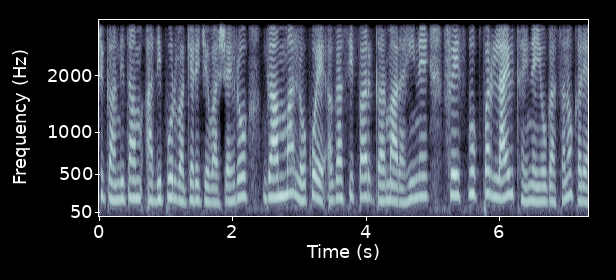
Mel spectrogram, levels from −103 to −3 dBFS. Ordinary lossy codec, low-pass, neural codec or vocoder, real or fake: none; 3.6 kHz; codec, 16 kHz in and 24 kHz out, 1 kbps, XY-Tokenizer; fake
